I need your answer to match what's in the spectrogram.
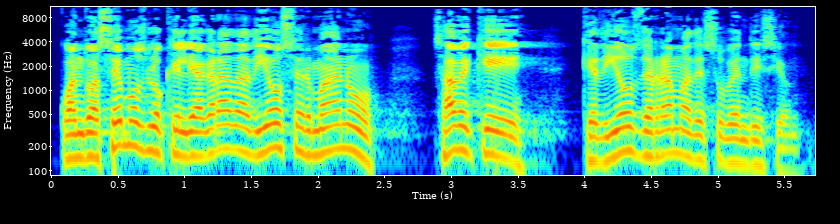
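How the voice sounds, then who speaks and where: Fervent preacher in an echoey hall. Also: male voice, a little high, normal speed, fairly bright tone. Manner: fervent preaching, addressing listeners as brother constantly. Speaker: pastor. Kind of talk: sermon.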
